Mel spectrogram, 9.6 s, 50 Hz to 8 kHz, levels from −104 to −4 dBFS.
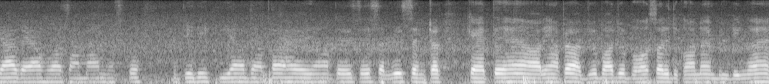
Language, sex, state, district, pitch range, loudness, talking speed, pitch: Hindi, male, Haryana, Rohtak, 135-145 Hz, -17 LUFS, 145 wpm, 140 Hz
